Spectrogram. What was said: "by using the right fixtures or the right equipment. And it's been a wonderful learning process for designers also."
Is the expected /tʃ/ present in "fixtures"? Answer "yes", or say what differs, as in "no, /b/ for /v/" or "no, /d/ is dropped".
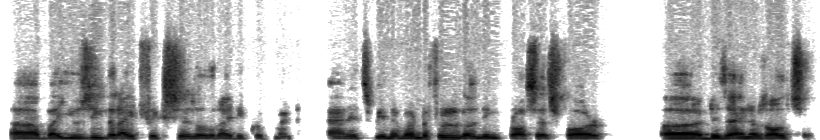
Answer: no, /tʃ/ is dropped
